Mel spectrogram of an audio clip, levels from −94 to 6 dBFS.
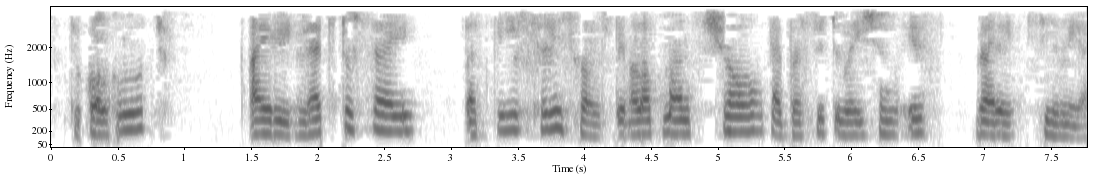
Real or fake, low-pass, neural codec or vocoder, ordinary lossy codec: fake; 3.6 kHz; codec, 24 kHz, 1.5 kbps, HILCodec; MP3, 16 kbps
